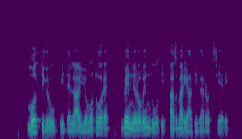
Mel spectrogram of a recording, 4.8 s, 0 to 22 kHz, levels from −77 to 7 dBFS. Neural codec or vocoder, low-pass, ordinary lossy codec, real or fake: none; 7.2 kHz; Opus, 24 kbps; real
